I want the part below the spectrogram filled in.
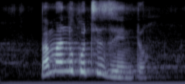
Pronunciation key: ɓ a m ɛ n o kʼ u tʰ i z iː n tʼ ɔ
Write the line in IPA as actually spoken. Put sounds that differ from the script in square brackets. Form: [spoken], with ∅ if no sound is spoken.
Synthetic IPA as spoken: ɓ a m [a] n [u] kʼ u tʰ i z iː n tʼ ɔ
